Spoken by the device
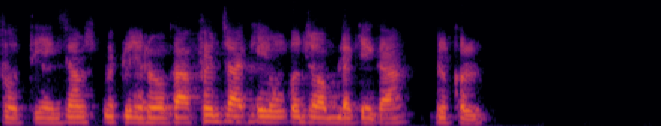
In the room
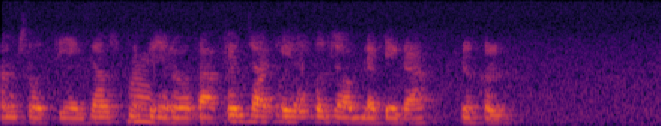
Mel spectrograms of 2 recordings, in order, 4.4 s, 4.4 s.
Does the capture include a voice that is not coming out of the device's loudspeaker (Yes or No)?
Yes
